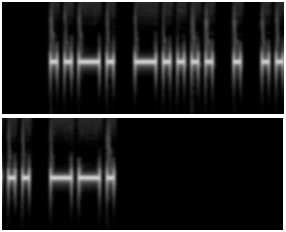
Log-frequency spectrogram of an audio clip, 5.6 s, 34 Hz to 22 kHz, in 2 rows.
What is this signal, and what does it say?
Morse code, heard as a keyed tone, about 17 wpm, 700 Hz. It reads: F6EHG
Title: DXCC-100 Call Signs - 5 Characters - Repeated 3x - 17wpm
